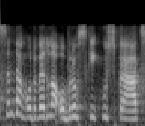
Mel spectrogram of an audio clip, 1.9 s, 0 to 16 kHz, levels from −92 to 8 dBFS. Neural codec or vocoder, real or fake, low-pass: codec, 16 kHz, about 1 kbps, DyCAST, with the encoder's durations; fake; 7.2 kHz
